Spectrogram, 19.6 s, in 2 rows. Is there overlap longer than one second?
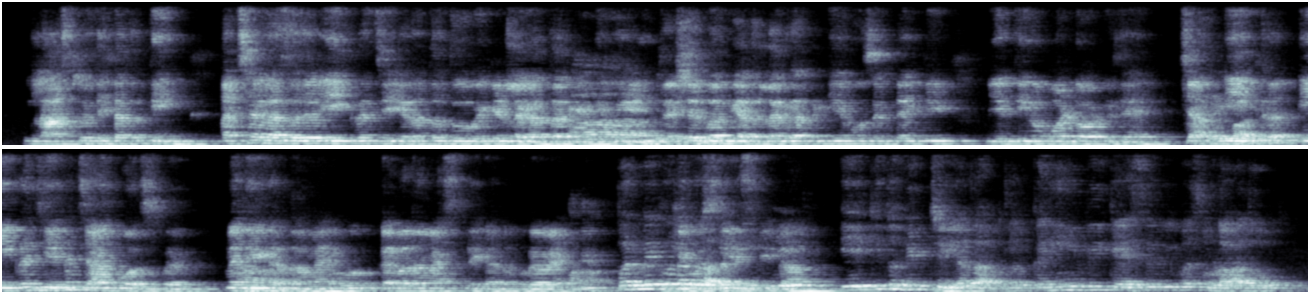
Yes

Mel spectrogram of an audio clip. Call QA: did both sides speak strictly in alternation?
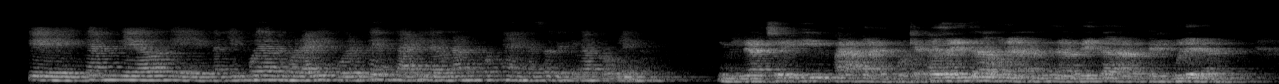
Yes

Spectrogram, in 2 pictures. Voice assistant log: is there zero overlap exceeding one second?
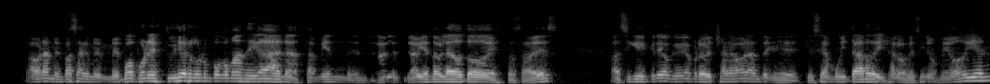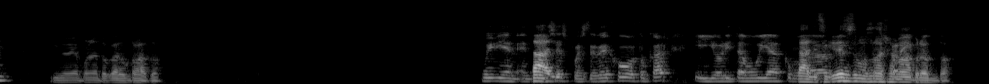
No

